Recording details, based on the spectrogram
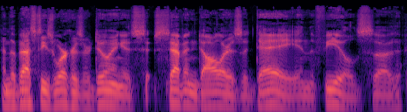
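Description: Low-voiced male radio interviewer. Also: moderate pace, no echo, studio quality. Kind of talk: serious news interview questioning.

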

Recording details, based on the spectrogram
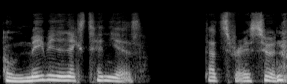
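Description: A woman's voice: lowish voice, steady tone, normal speed, warm tone, slightly rough, dry recording, clean studio sound. A woman hosting an interview, reading a scripted introduction, then asking questions as an attentive, encouraging listener. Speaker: podcast host.

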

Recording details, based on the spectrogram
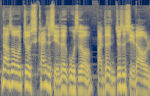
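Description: A woman's voice: deep voice, lively intonation, fast talker, fairly bright tone, faint music behind. A woman with a Taiwanese Mandarin accent chatting casually and candidly as a guest novelist, rambling as she explains her writing.

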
